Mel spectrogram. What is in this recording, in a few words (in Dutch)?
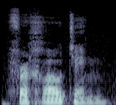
"vergroting", Dutch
